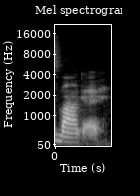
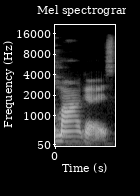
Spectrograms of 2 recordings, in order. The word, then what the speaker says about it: Margot: But they're not real Margots. They're Margarets who call themselves Margot. – Mm-hmm. – But I'm a real Margot with the silent T.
